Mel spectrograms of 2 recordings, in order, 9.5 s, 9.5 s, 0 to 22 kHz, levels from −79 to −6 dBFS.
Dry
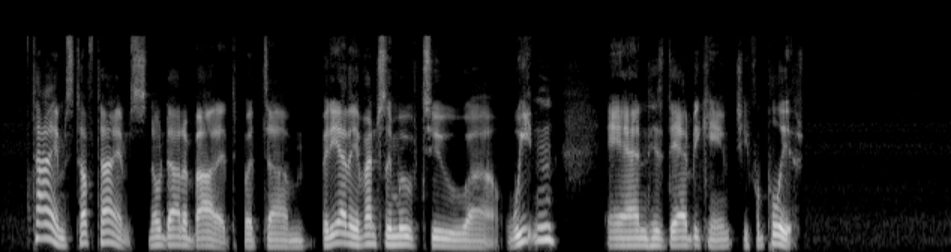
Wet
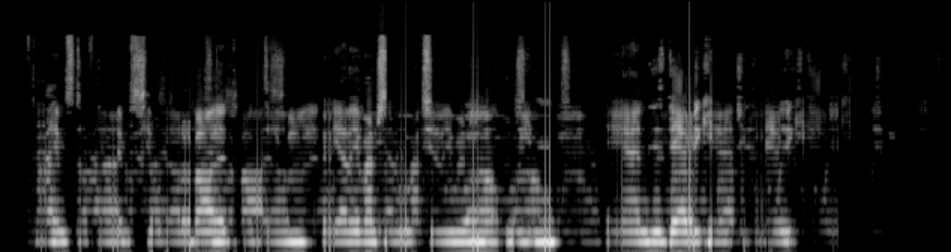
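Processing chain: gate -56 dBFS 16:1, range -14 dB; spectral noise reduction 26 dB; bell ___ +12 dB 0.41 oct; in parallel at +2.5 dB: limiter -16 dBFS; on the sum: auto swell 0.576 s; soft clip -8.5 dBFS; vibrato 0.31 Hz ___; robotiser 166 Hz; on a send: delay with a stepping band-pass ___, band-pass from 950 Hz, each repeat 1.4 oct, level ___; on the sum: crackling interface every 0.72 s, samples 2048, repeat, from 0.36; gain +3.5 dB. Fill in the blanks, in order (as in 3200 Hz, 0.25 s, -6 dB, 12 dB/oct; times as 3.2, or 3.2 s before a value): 190 Hz, 15 cents, 0.462 s, -5.5 dB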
